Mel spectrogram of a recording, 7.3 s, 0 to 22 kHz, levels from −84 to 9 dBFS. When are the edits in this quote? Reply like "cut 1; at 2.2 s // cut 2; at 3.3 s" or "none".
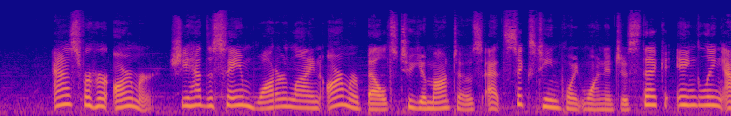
none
